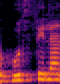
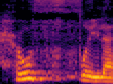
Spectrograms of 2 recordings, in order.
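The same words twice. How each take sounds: First: हुस्सिला with a thin, light s; wrong thin reading. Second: Slow हुस्सिला, heavy doubled s; correct thick reading. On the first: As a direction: say हुस्सिला without thickening the s. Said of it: "हुस्सिला नहीं". ("ہسّلا" باریک سین کے ساتھ) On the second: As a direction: breathe the h from mid-throat, thicken the s in हुस्सिला. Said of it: "सौद को मोटा करके पढ़ना है". (حُصِّلَ حلق کی حا اور موٹے صاد سے) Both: Shown as a demonstration.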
